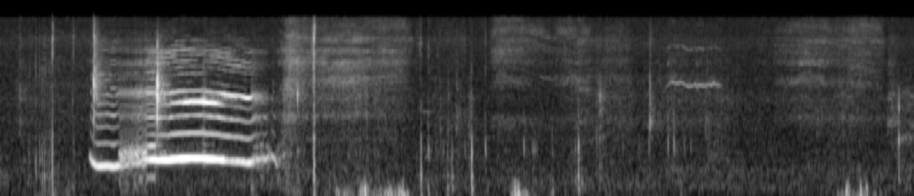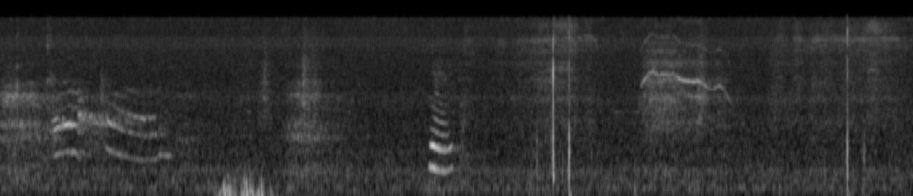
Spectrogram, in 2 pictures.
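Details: A 'talking' pet house cat, said to ask for food this way, lets out a single loud meow that rises and then falls, lasting over a second. A quiet room follows with scattered soft knocks, clicks and a few faint short chirps.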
